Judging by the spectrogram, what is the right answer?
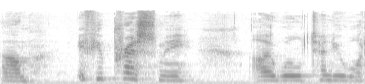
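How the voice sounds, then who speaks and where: A woman speaks with a British accent. Audible room echo is present. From Britain. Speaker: philosophy professor. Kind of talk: public lecture. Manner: conversational, with fillers.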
